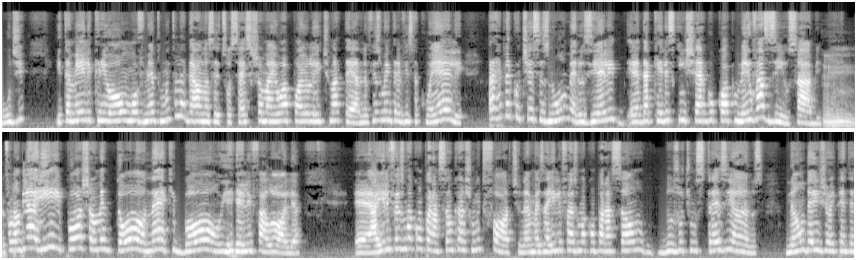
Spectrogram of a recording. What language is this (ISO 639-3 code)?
por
